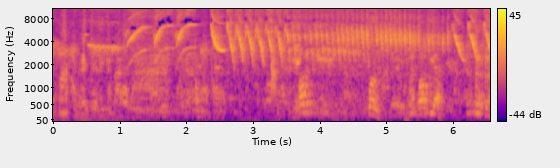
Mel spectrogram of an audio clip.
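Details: Canary singing a varied song of rapid upward and downward whistled sweeps and rolling trills, with buzzy high trill passages, over a steady bed of people talking in the background.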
